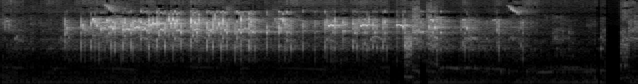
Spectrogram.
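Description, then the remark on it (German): A rufous hornero calls in a loud, rapid, high-pitched chattering trill of many quick repeated notes, sustained for several seconds before trailing off into a few scattered chirps. No one speaks. “was hast du heute über den Töpfervogel gelernt?”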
